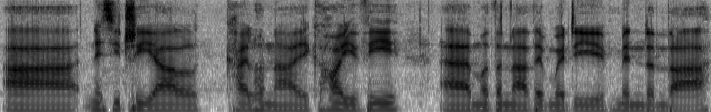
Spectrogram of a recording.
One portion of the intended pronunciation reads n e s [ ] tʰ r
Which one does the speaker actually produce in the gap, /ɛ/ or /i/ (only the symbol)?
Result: i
